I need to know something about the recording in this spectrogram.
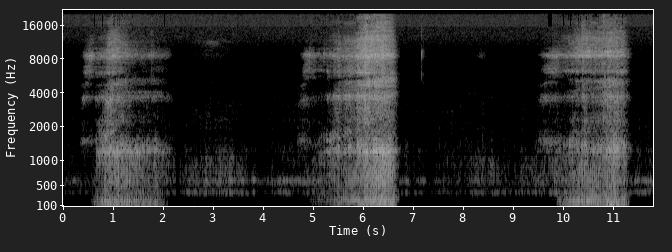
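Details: Loud rough snores on each breath in, about 13 a minute, with quiet breathing out between them; a father snoring.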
